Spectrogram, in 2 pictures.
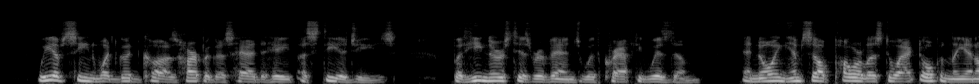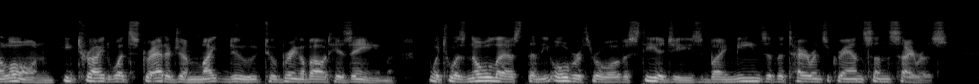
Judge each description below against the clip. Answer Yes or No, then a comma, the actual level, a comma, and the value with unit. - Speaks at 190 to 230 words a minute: No, average, 170 wpm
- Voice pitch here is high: No, low, 130 Hz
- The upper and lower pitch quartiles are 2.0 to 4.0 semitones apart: No, average, 4.4 semitones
